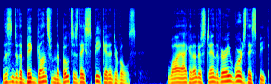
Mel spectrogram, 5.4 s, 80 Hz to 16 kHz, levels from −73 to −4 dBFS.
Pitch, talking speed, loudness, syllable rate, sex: 135 Hz, 245 wpm, -19 LUFS, 6.0 syllables/s, male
